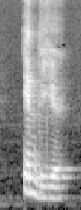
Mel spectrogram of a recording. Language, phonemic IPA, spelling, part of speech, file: Dutch, /ˈɪnˌdi.ə/, Indië, proper noun, Nl-Indië.ogg
- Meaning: the Indies: the East Indies: ellipsis of Nederlands-Indië (“Dutch East Indies”), Indonesia in the context of Dutch colonial rule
